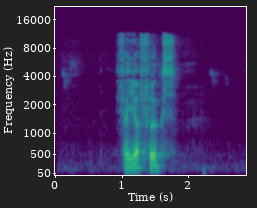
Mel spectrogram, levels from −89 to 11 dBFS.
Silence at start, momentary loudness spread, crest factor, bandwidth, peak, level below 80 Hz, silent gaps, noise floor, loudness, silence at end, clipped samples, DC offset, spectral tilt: 0.95 s; 10 LU; 20 dB; 12 kHz; -6 dBFS; -70 dBFS; none; -64 dBFS; -21 LUFS; 1.05 s; under 0.1%; under 0.1%; -3 dB/octave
